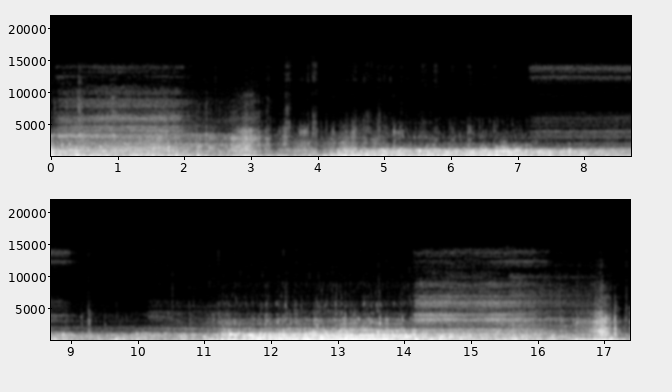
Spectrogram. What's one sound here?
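Scuba air bubbles gurgle and rumble loudly underwater.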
